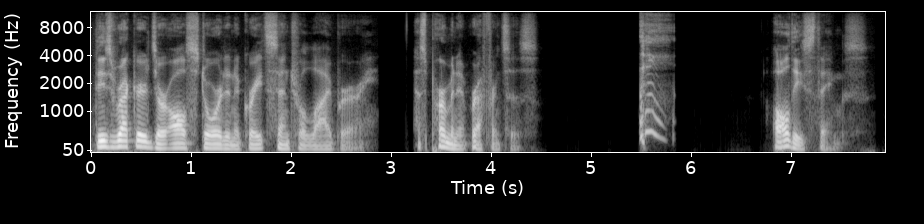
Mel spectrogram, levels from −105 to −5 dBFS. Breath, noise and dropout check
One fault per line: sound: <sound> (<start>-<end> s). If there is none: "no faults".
sound: cough (5.5-5.9 s)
